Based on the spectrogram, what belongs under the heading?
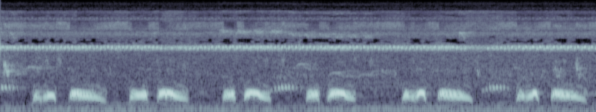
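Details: Male zebra dove producing lure calls for non-singing doves: clustered low coos in twos and threes, slightly irregular, each burst about a second apart, with soft higher whistled notes between and a steady thin whine above.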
